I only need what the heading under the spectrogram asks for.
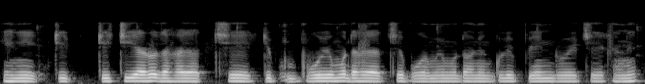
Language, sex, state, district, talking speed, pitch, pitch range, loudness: Bengali, male, West Bengal, Alipurduar, 140 wpm, 145 Hz, 140-145 Hz, -16 LUFS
